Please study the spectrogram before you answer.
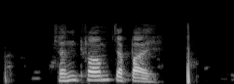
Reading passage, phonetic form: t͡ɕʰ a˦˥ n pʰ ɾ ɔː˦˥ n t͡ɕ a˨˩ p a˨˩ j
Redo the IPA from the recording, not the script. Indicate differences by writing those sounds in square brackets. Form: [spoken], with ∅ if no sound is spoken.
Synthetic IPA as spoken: t͡ɕʰ a˦˥ n pʰ ɾ ɔː˦˥ [m] t͡ɕ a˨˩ p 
